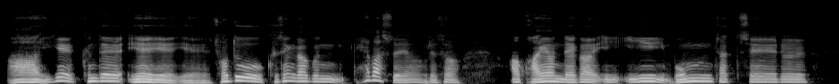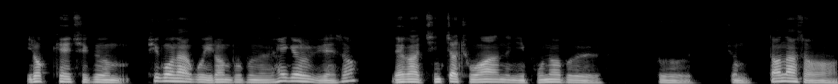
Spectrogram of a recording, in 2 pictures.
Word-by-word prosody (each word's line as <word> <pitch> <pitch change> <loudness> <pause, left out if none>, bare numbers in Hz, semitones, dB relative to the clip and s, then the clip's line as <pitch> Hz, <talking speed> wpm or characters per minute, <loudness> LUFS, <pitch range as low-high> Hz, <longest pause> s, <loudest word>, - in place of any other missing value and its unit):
아 115 +4 +4
이게 140 - 0
근데 150 0 +3
예예예. 95 -8 +3
저도 140 0 +3
그 115 - -7
생각은 135 -6 0
해 185 - -3
봤어요. 110 - 0
그래서 100 +2 -3 0.5
'아 120 - +2
과연 130 +5 +4
내가 115 0 +3
이 - - -5
이 115 +3 +1
몸 140 +6 +2
자체를 120 -2 -3 0.6
이렇게 135 0 -1
지금 105 -6 -1 0.2
피곤하고 145 -8 +1
이런 110 +2 +1
부분을 105 0 -3
해결을 150 -7 0
위해서 95 - -3 0.3
내가 115 +2 +3
진짜 120 +5 0
좋아하는 110 -2 0
이 95 0 -1
본업을 100 -5 -2 0.5
그 90 -6 -4 0.3
좀 85 -5 -5 0.2
떠나서 95 - +1
115 Hz, 245 characters per minute, -22 LUFS, 100-135 Hz, 0.6 s, 아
